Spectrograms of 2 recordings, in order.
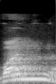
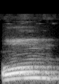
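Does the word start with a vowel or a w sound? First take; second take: w sound; vowel. First: The word starts with a w sound. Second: The word starts with a plain vowel sound. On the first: The speaker calls it right. "ಒನ್ ಅಂತ pronounce ಮಾಡ್ತೀವಿ" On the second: The speaker calls it wrong. "ನಾವು ಓಮ್ ಅಂತ pronounce ಮಾಡೋದಿಲ್ಲ"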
